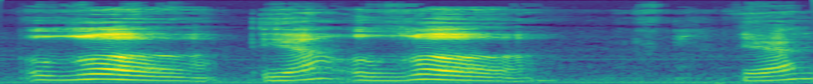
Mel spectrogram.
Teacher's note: Jadi dinaikkan ee pada pengucapan huruf rnya syarri gho masuk ke g ada di ujung tenggorokan ya. Jadi eh seperti kita berkumur g ya g ya jelas syarri gho syar jadi ee pada ro yang bertasdid jangan dipanjangkan, hanya di ee naikkan aja nadanya ya di jadi ada penekanan pada ro yang bertasdid. · gha ada di ujung tenggorokan ya. Jadi seperti kita berkumur gha ya, gha ya, jelas.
